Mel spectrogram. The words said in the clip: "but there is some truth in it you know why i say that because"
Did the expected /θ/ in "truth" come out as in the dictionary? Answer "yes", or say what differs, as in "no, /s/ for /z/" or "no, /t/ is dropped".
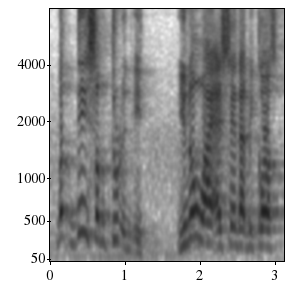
no, /t/ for /θ/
